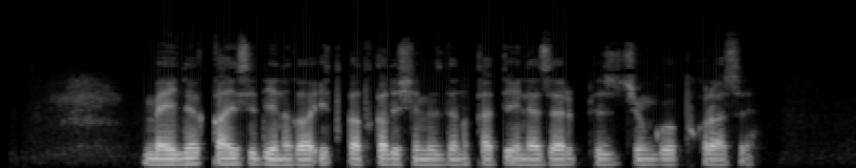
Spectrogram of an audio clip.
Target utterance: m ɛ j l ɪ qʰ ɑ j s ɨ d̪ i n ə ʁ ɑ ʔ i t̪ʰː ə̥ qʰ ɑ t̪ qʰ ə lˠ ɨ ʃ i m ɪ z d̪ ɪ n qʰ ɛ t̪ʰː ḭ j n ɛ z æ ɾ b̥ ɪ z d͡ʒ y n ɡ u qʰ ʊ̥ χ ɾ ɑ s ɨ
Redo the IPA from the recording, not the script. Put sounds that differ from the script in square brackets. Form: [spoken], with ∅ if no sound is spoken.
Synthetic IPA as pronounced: m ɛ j l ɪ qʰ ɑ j s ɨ d̪ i n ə ʁ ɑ ʔ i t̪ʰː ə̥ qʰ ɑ t̪ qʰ ə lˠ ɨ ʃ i m ɪ z d̪ ɪ n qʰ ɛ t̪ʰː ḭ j n ɛ z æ ɾ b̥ ɪ z d͡ʒ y [ŋ] ɡ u [pʰ] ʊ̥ χ ɾ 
